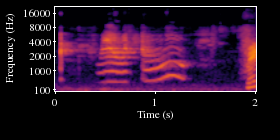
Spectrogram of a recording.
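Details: Pet talking parrot indoors, saying "Mithu": two rasping, harmonic, speech-like syllables with wavering pitch, a short opening squeak and a sharp closing squawk.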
